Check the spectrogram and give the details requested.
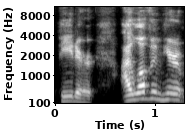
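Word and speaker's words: Petr: Because it's a little different than it looks, said Peter.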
